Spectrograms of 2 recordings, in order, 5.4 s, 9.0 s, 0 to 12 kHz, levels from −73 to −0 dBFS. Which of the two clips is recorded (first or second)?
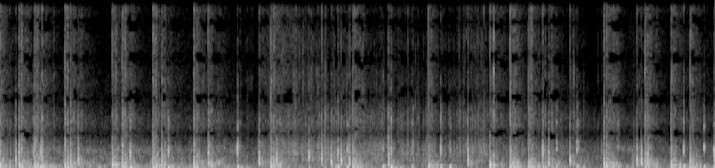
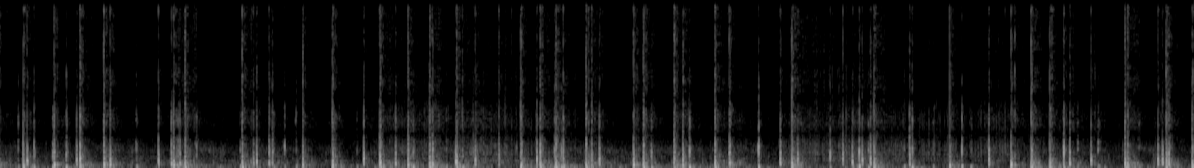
first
